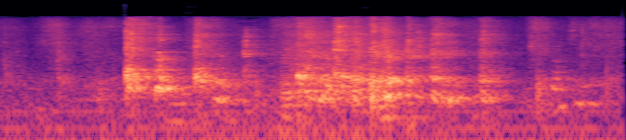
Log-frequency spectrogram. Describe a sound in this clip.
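A child cries out in mock pain, loud and close.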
